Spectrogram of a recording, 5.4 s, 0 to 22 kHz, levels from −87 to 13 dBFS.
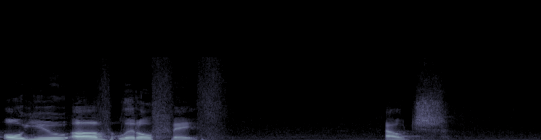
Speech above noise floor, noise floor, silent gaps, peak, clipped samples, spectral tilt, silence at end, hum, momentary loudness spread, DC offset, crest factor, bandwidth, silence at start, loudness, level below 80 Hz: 42 dB; -73 dBFS; none; -14 dBFS; under 0.1%; -7 dB/octave; 1 s; none; 19 LU; under 0.1%; 20 dB; 11 kHz; 0.05 s; -32 LUFS; -76 dBFS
